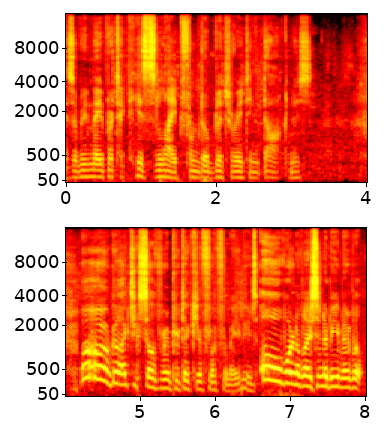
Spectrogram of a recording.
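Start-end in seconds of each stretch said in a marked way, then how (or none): 4.2-8.0 high, loud zealot prayer; fervent prayer. Acted. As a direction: pray like a zealot, loudly. Hammed-up prayer to the Emperor.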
